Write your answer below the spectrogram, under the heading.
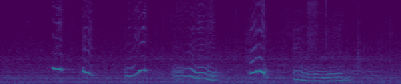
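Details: Playful Blenheim Cavalier King Charles Spaniel puppies from a litter of five in an indoor pen; a quick run of short, high whimpers and yelps, some rising and some falling, about eight in four seconds, ending in a longer, lower whine.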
